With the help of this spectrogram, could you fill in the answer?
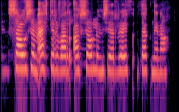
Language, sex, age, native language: Icelandic, female, 13, Thai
